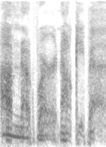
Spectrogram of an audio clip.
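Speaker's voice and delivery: whispered growl of a masked hero; Batman. Acted. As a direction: rasp it in an unvoiced hero whisper. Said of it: "to do that voice".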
